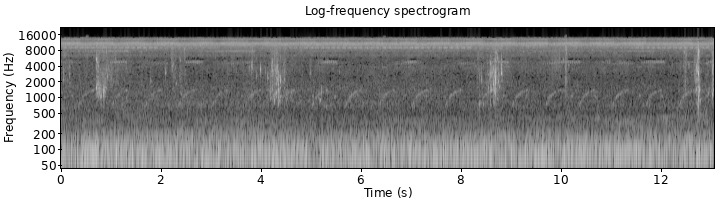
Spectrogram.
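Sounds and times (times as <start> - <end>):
water splashing: 0.0 - 5.9, 8.2 - 10.5, 11.8 - 13.0
low rumble: 0.0 - 13.0.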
